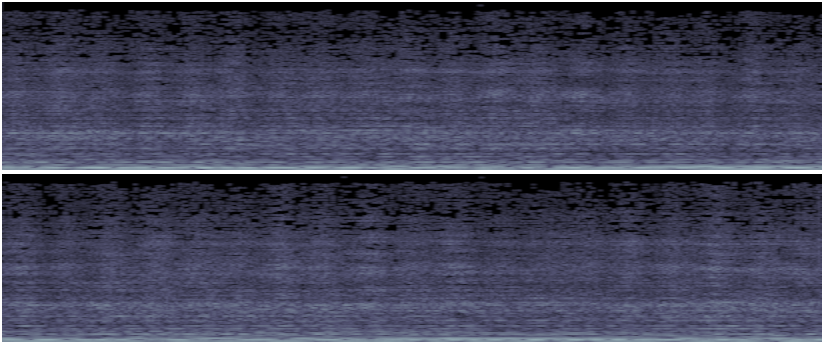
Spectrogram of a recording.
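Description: Modular synthesizer playing a sustained low drone, rich in overtones, holding one pitch throughout with a slight wavering in level.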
